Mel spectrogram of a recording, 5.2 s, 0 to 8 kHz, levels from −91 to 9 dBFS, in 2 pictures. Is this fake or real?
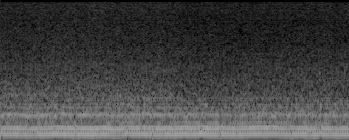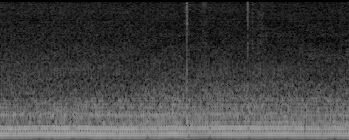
fake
